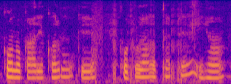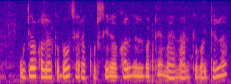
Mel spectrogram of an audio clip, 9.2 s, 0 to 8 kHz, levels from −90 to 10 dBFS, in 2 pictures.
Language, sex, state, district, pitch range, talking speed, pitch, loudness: Hindi, female, Bihar, East Champaran, 230-290 Hz, 130 wpm, 265 Hz, -20 LUFS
